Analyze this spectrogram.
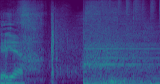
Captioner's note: buzzer blares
